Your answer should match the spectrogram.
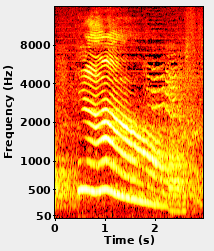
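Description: A kitten gives one long, clear meow that starts fairly high and slides steadily downward in pitch over about two seconds, fading toward the end, heard alone over faint background hiss.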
